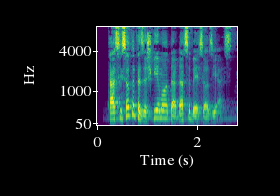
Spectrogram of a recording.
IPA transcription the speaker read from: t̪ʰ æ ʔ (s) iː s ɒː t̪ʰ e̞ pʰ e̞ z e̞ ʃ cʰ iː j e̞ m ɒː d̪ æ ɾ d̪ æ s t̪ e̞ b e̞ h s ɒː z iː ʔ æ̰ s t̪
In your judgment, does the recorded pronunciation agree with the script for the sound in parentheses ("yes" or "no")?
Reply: yes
